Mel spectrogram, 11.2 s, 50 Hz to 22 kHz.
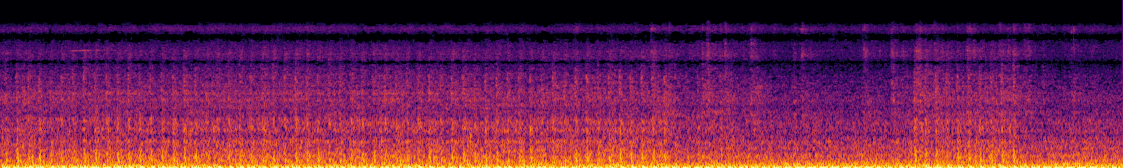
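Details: BMW S54 engine running with rod bearings confirmed okay: deep rumble with an irregular low knock about three times a second from the bellhousing/transmission area; owner suspects the DSSR hitting the guibo, transmission to be dropped for inspection.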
